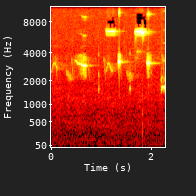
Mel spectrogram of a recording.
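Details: Nightingale sings rich, varied phrases: mid-range warbling notes, then sharp, high, clear whistles and quick chirps, with no other sounds. Finding: Common nightingale.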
